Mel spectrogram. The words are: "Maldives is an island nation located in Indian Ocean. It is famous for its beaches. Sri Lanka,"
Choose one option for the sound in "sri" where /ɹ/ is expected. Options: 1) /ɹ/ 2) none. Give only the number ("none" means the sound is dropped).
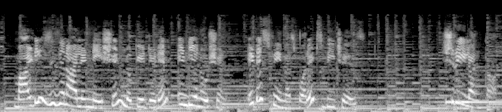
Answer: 1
